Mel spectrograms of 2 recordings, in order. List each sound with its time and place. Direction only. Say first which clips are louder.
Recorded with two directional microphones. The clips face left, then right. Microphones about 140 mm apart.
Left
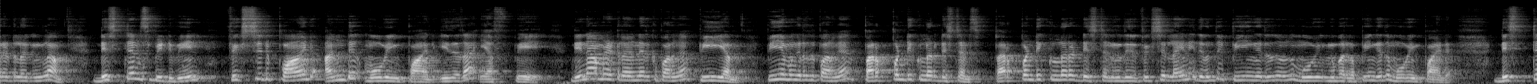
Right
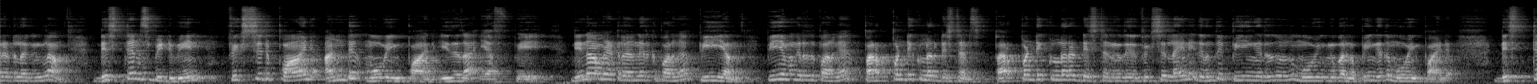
0.0 s speech: left 4 dB; 35° left (ahead or behind)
